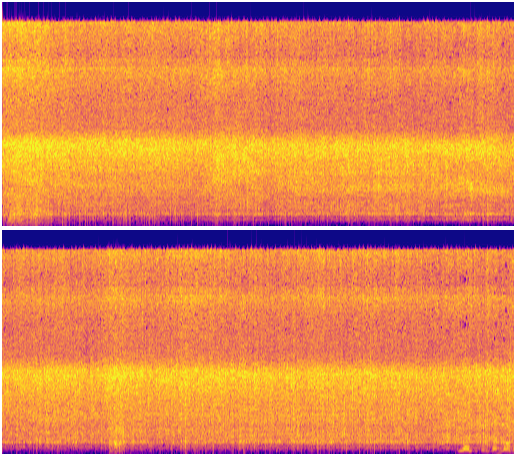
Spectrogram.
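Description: Fenugreek leaves (methi shak) fry in a pan with garlic, green chili and nigella seeds, making a loud, continuous hissing sizzle with a steamy wash that holds steady throughout, with occasional soft stirring.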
